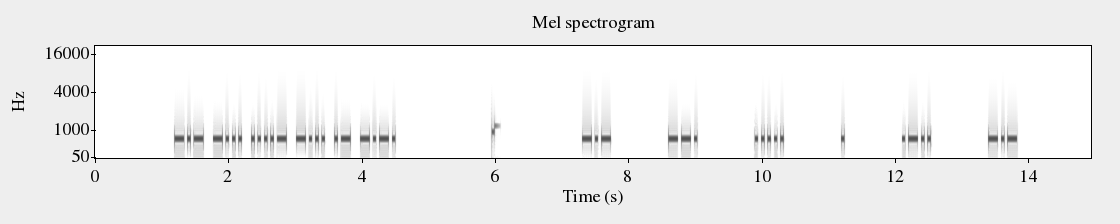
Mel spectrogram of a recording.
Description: Morse code, heard as a keyed tone, about 25 wpm, spaced as for 13 wpm, 700 Hz. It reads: KB4BAC KG5ELK
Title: USA Call Signs - 6 Characters - 6x Character Spacing - 25wpm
